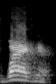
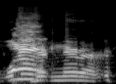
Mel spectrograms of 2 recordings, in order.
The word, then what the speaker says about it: Wagner: FR VNA excuse me Vagner Vagner vogner I never said that at Michigan I was like what it's Wagner godamn it no it's it's America it's Wagner they're German so they Pronounce W I know I know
